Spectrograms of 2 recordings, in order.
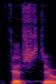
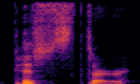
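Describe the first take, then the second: First: The name begins with an F sound. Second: The name begins with a P sound.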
